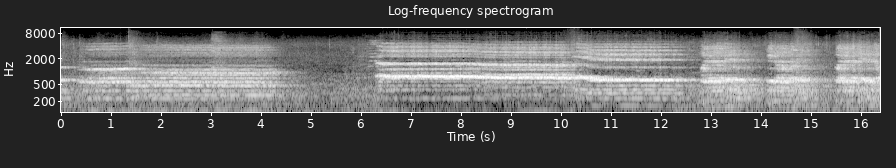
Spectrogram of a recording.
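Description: Mixed choir singing a German Romantic choral piece in long sustained chords. After a softer passage around five seconds in, a loud long-held chord steps down in pitch about ten seconds in, followed by shorter, broken phrases.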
